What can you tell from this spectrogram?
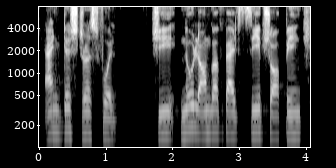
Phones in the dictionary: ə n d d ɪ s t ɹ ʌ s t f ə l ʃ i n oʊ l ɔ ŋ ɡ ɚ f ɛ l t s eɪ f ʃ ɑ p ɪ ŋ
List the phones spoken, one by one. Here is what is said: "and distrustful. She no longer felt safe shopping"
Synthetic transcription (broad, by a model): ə n d d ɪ s t ɹ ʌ s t f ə l ʃ i n oʊ l ɔ ŋ ɡ ɚ f ɛ l t s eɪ p ʃ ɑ p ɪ ŋ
